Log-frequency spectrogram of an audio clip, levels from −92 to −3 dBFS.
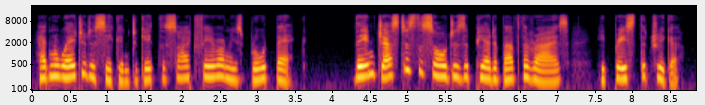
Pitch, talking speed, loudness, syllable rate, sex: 210 Hz, 175 wpm, -19 LUFS, 4.7 syllables/s, female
